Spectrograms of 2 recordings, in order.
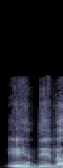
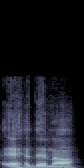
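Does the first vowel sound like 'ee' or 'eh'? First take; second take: ee; eh. First: The first vowel is a short 'i' sound. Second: The first vowel is an open 'e' sound. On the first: The speaker calls it right. "इह देना सिरातल मुस्तकीम है" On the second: The speaker calls it wrong. "या एह देना"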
